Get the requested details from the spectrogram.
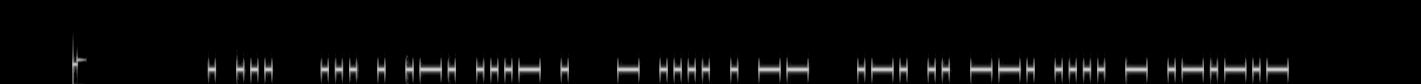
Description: Morse code, heard as a keyed tone, about 17 wpm, 700 Hz. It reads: ES SERVE THEM RIGHT.
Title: Sentences from Top 400 Words and Abbreviations 17wpm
